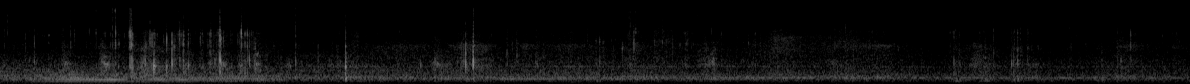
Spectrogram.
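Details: Irregular crunching and gnawing on a bone, with a faint low hum early on and no calls.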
